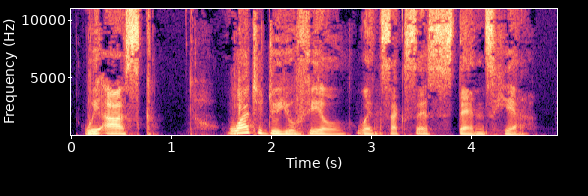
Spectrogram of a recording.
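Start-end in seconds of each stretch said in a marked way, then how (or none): none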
